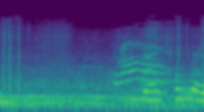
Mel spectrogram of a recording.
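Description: Siamese cat meowing once, a single call that rises and then falls, a little over a second in.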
